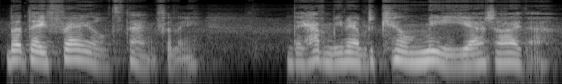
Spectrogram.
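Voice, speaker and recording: An actress playing a composed, resolute adventurer heroine in a video game, measured and determined. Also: female voice, fairly low pitch, breathy edge. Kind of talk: dramatic video game acting.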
